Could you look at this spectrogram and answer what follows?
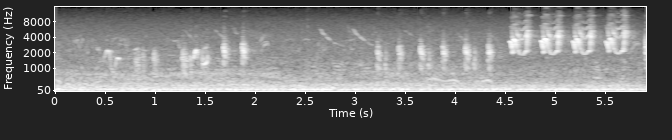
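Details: Wild house wren in the Panul forest on the hills at the foot of Santiago, Chile, in winter: scattered sharp chirps building to a loud run of bright, rapidly repeated notes near the end, with faint low rumble behind.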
